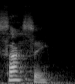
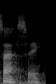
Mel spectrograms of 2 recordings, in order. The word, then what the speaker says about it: SASE: Now, SASE or SACE, well, I'd love to find out how it's pronounced. – It's SASE. – SASE. – Yes, okay. I did an episode with Tom McVeigh from Menlo, and it is pronounced SASE.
